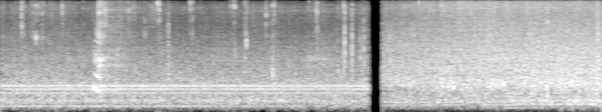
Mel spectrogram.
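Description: A steady hum with one short, sharp squeak falling in pitch about a second in. The sound cuts out briefly past the middle, then a steady wash of ocean surf sets in and grows a little louder.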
